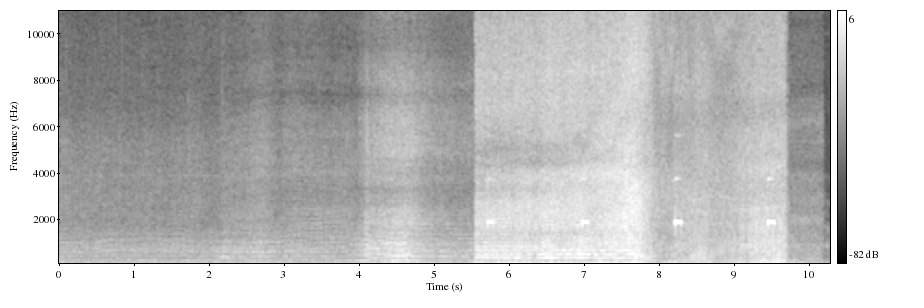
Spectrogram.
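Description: DJI Mavic 2 Pro quadcopter's propellers whining, faint and distant at first, then suddenly loud and close from about five and a half seconds in as it hovers low overhead coming in for a hand catch, the pitch wavering as the motors adjust. A short high beep sounds about once a second during the close part.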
